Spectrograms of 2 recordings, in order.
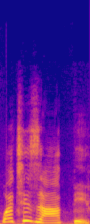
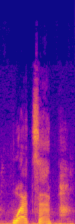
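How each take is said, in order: First: The word is said with Brazilian Portuguese sounds. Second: The word is said with English sounds. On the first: "nós vamos dizer" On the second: "nós nunca vamos dizer no Brasil"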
